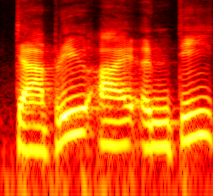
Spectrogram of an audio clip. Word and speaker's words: wind: twine T-W-I-N-E 这个单字很好记就是双胞胎的 twin 后面再加个 e 念成 twine亦或是嘿嘿 ,W-I-N-D, 注意它的发音哦。老师这个字我知道它当名词叫做风对当风的时候念成 wind, 当动词的时候念成 wind, 所以 twist 可以指扭伤或者东西缠绕在什么上面我在手上缠那个绷带这个缠绕你也可以用 twist 这个字这是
